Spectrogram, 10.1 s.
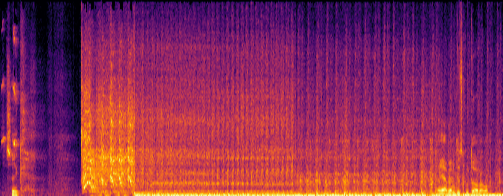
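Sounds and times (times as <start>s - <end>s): motorcycle engine starter cranking: 1.6s - 3.1s
motorcycle engine idling: 2.7s - 10.0s.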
